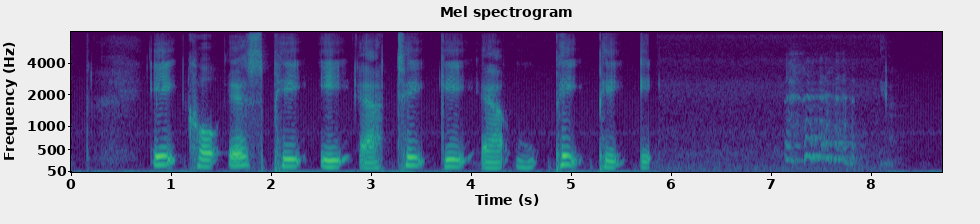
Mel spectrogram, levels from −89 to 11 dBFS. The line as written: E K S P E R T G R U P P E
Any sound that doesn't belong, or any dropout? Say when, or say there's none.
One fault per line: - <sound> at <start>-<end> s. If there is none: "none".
- laugh at 7.1-8.0 s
